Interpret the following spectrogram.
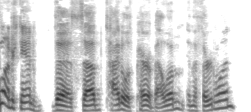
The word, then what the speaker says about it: Parabellum: I still don't understand the subtitle of Parabellum in the third one. I think it's actually pronounced Parabolum.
